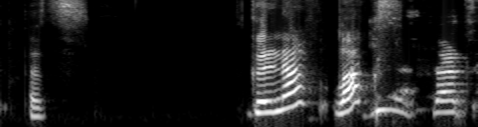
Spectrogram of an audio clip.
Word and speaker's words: Laux: like that's good enough lux that's it's absolutely right i mean it is french name how do you say it we say my family says locks oh locks okay good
